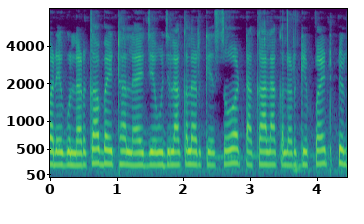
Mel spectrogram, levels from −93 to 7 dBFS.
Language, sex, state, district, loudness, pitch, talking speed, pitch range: Hindi, female, Bihar, Katihar, -14 LUFS, 225 Hz, 230 wpm, 225-235 Hz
